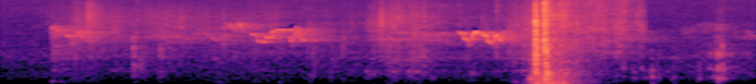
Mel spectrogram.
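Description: Birds chirping and singing outdoors, with one loud knock about three and a half seconds in.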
